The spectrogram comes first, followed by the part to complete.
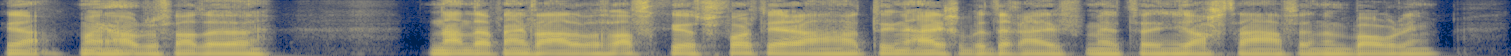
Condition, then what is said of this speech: ALS (motor neuron disease). Dat kost die energie, spieren zijn weg.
